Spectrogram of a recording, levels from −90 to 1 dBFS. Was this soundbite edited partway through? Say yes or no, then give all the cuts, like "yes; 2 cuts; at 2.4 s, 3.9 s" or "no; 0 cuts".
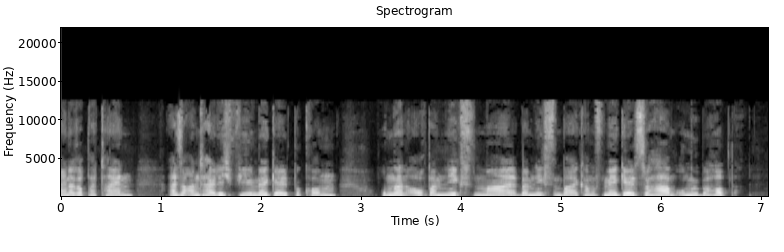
no; 0 cuts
